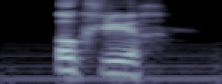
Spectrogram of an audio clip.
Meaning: to occlude
- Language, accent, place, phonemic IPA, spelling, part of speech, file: French, France, Lyon, /ɔ.klyʁ/, occlure, verb, LL-Q150 (fra)-occlure.wav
